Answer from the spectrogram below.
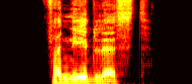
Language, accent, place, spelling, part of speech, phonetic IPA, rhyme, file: German, Germany, Berlin, verneblest, verb, [fɛɐ̯ˈneːbləst], -eːbləst, De-verneblest.ogg
- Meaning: second-person singular subjunctive I of vernebeln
